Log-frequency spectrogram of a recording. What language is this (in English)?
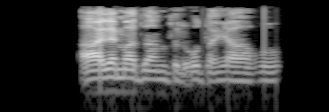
Turkish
